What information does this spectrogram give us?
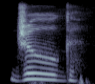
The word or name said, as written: droog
